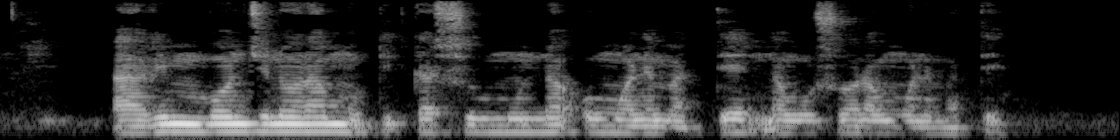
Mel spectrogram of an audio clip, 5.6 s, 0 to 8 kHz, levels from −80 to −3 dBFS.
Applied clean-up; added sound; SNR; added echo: neural mask model Resemble Enhance denoiser.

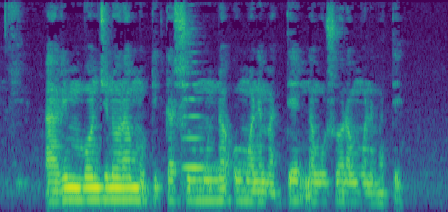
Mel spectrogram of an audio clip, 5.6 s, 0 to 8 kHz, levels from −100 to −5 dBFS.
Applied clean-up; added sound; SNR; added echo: none; Bowed string instrument; 12 dB; none.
